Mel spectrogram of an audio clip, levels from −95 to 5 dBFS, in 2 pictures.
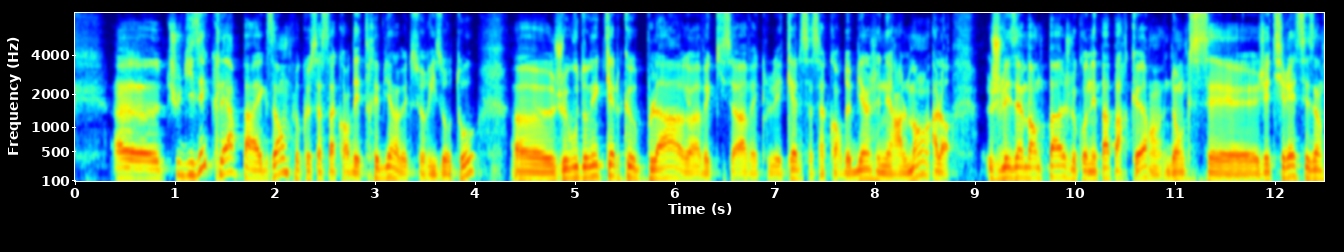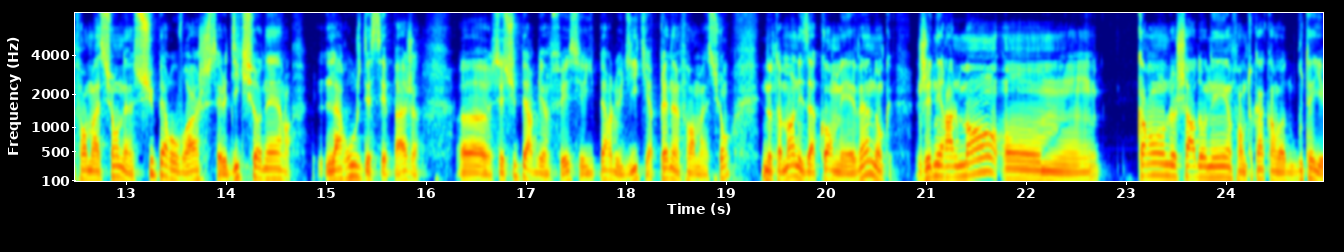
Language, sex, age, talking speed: French, male, 30-49, 210 wpm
